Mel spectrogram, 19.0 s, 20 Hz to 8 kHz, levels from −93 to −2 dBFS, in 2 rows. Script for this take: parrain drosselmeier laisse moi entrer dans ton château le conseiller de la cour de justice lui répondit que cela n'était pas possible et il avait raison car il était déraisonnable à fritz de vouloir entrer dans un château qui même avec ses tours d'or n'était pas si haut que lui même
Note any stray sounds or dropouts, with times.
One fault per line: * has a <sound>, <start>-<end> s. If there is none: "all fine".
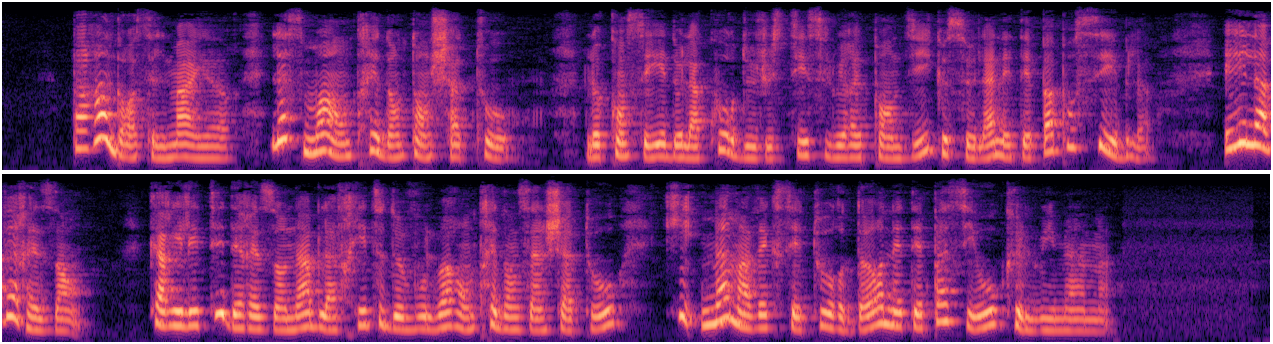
all fine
